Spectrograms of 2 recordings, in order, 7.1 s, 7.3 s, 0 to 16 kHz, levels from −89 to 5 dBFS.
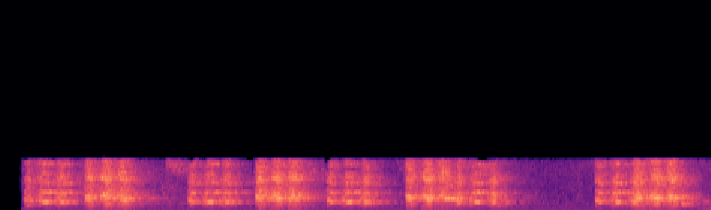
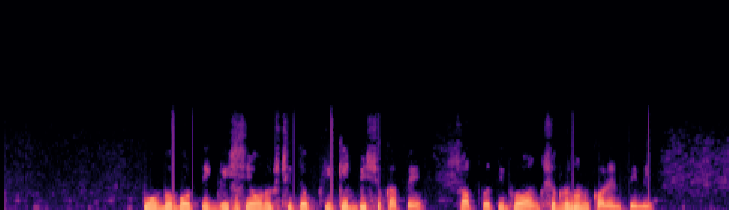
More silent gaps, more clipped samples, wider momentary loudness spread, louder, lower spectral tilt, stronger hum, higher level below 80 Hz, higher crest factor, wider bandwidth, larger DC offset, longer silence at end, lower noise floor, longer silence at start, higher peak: neither; neither; first, 11 LU vs 6 LU; about the same, -18 LUFS vs -16 LUFS; second, -4.5 dB/octave vs -9 dB/octave; neither; second, -60 dBFS vs -52 dBFS; about the same, 18 dB vs 16 dB; second, 4 kHz vs 5 kHz; first, 0.3% vs under 0.1%; second, 0 s vs 0.75 s; second, -46 dBFS vs -64 dBFS; second, 0.25 s vs 1.45 s; about the same, -2 dBFS vs -2 dBFS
